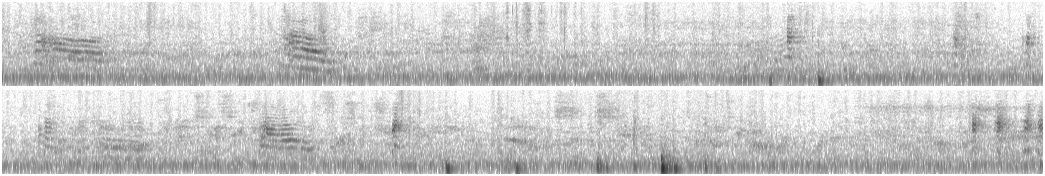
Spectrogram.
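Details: Pet cat barking and growling while playing, recorded on an iPod: short, chirpy, downward-sliding calls in small bursts, mixed with scattered thumps and clicks from play and a faint low hum.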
